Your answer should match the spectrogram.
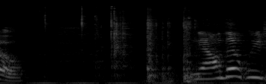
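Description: A few light clicks of small metal thread snips being picked up and set down on the sewing machine's plastic bed, followed by a woman starting to speak.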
